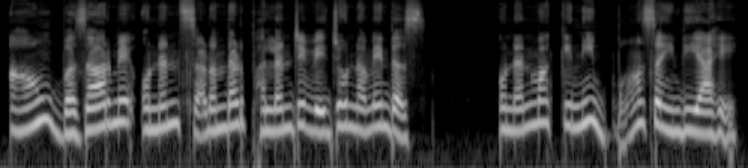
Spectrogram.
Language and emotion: Sindhi, disgusted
